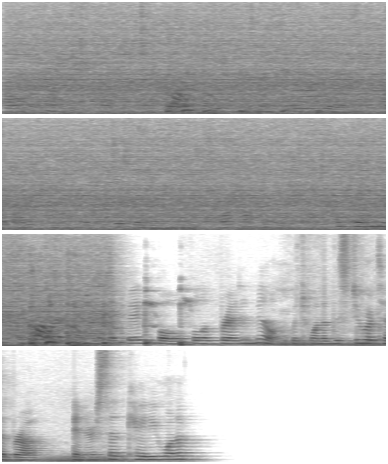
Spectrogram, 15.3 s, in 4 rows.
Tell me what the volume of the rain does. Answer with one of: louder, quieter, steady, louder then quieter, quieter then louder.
steady.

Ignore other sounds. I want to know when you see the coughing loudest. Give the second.
8 s.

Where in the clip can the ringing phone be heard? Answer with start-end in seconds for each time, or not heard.
not heard.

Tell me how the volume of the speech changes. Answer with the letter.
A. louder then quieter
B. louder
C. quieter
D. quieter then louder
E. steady
B.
